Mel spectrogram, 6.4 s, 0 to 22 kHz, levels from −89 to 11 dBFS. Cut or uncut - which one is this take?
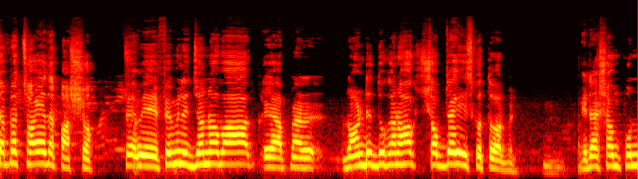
cut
